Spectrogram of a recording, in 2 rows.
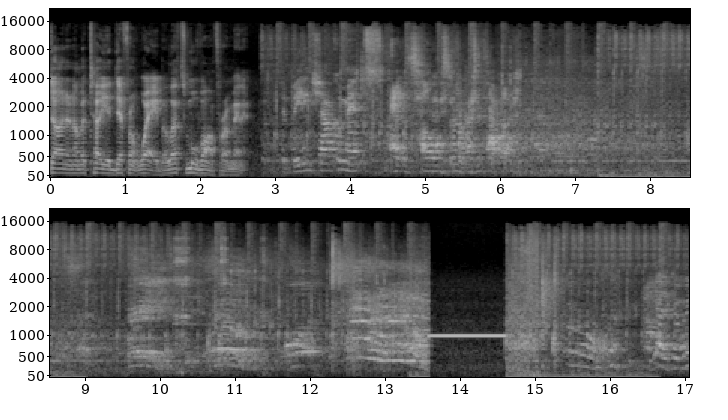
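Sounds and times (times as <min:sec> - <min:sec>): background music: 0:02.0 - 0:13.6, 0:14.6 - 0:17.0
men's voices: 0:02.9 - 0:13.6
censor bleep: 0:13.6 - 0:14.7.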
